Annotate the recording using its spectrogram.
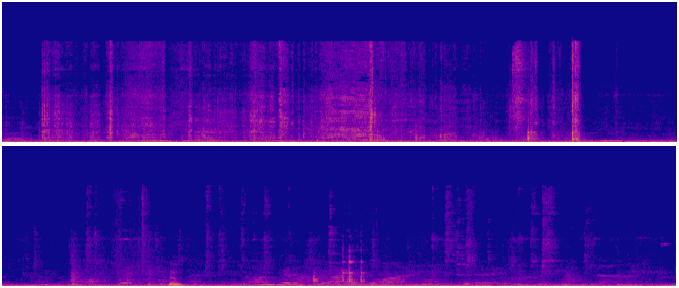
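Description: Store ambience under a steady low hum, with scattered light clicks and knocks of ceramics and a cardboard box being handled on a shelf. Indistinct voices sound in the background, mostly in the second half.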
